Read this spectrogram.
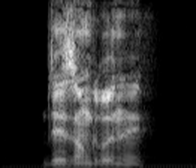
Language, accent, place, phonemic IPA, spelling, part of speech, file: French, France, Lyon, /de.zɑ̃.ɡʁə.ne/, désengrener, verb, LL-Q150 (fra)-désengrener.wav
- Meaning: to throw out of gear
